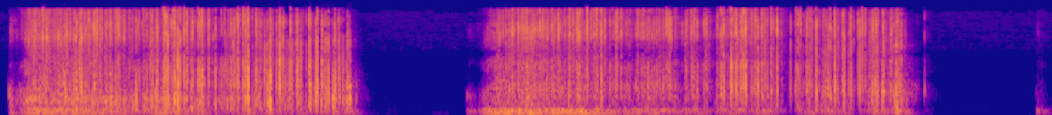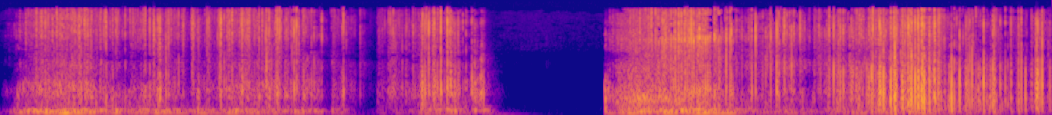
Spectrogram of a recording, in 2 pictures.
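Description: Long pointed green acrylic nails tap and scratch a purple spherical foam windscreen on a microphone. The result is dense, muffled, bass-heavy rustling and scraping that comes in several long bursts separated by brief silences.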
